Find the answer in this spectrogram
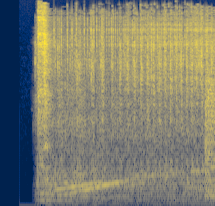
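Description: Intro sound effect for a logo animation: it starts suddenly about a third of a second in with a bright burst, then a rapid buzzing texture with one tone rising in pitch, running straight into guitar music.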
